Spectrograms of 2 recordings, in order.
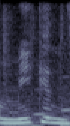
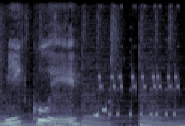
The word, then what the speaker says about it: Meekins: Actually, Officer Meekins at the detention center told us. That poor little doggy. Poor guy. I keep getting his name wrong and calling him Meekly.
